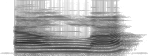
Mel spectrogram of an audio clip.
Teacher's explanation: Those last 2 syllables are just schwa.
